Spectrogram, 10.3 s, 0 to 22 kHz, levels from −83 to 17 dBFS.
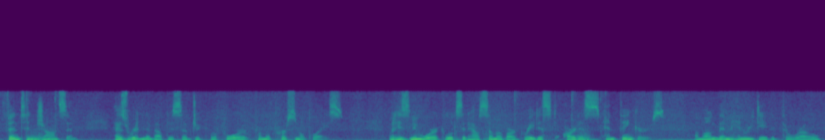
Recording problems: high frequencies cut off; noticeable; nothing above 8 kHz
hiss; noticeable; throughout; 15 dB below the speech

